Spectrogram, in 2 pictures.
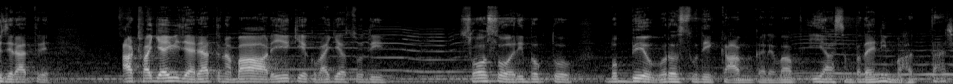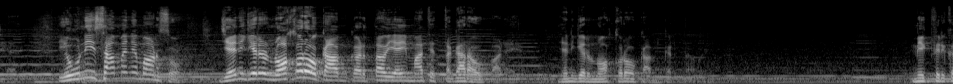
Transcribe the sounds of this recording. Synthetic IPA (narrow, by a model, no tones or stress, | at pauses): d͡ʒɾat̪ɾe | aʈʰʋaɡjaiʋid͡ʒaɾɾat̪nabaɾekekʋaɡjasud̪ʱi | sɔsɔəɾibʱəɡt̪o | bəbːeʋəɾəsːud̪ʱika̰mkəɾeʋapeasəmpəd̪ajniməɦət̪ːãt͡ʃʰeeũnisamanjəmaɳ̃so | d͡ʒeniɡʱeɾonɔkɾokamkəɾt̪aɦojeaĩmat̪ʰet̪əɡaɾaupa̰ɽḛd͡ʒeniɡʱeɾonɔkɾoka̰mkəɾt̪a̰ɦo̰je | mekfʰeɾik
